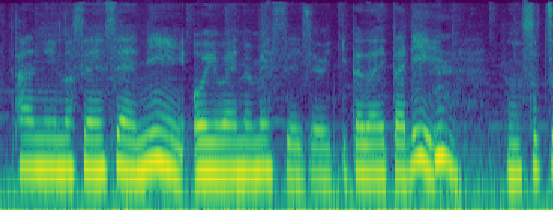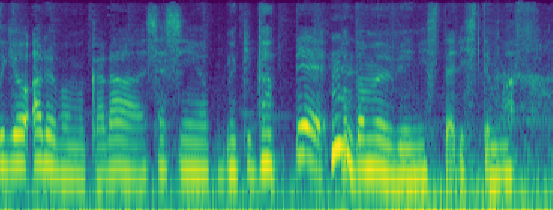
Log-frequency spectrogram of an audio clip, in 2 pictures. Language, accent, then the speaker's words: Japanese; Toyooka, Hyogo, Japan; born or raised there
